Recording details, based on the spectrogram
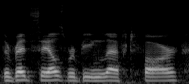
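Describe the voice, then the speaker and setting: A woman narrating a children's storybook as an audiobook, reading in a clear, steady way. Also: lowish voice, unhurried, slight background noise.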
